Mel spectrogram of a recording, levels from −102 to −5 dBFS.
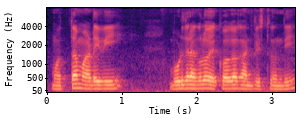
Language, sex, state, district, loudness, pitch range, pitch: Telugu, male, Andhra Pradesh, Guntur, -22 LUFS, 125-135 Hz, 130 Hz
